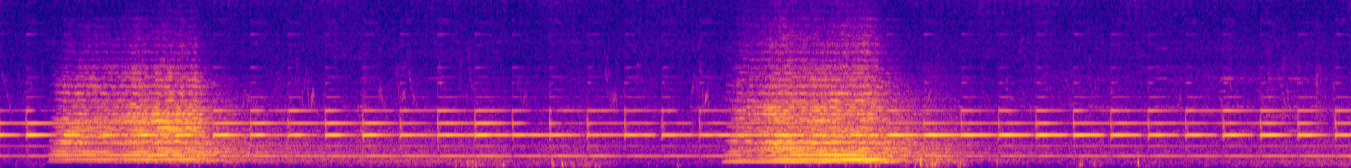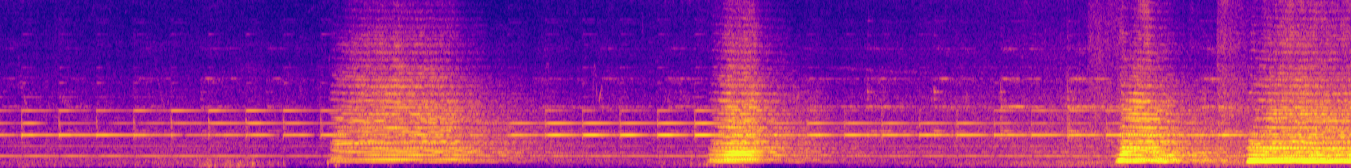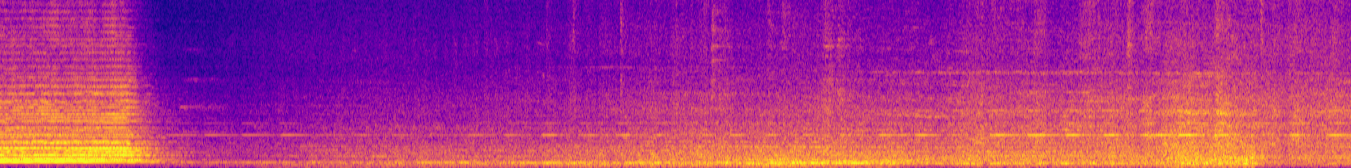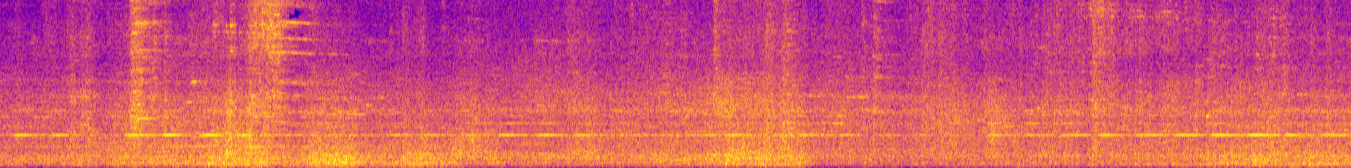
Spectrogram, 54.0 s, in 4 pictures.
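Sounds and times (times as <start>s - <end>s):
locomotive air horn blasts: 0.5s - 2.6s, 7.2s - 9.5s, 16.8s - 18.7s, 20.6s - 21.8s, 24.6s - 28.9s
freight train rumble: 0.5s - 54.0s
wheels clacking over rail joints: 30.5s - 54.0s.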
